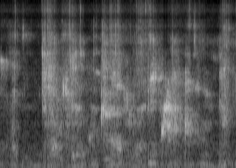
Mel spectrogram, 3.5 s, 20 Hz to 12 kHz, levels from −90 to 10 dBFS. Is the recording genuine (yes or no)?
no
